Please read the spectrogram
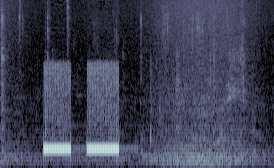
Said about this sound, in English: We're dialing.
